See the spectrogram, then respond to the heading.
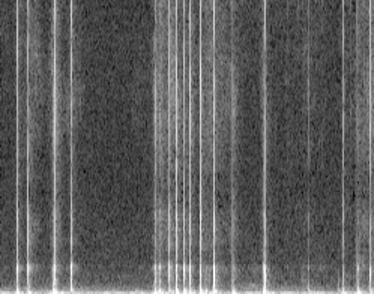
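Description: A thin, flat, hexagonal red silicone trivet with a textured dotted surface is held up in one hand and scratched slowly with the fingernails of the other. The scratches come as short, bright, clicky ticks in irregular clusters with brief gaps between them, over a faint low hum.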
